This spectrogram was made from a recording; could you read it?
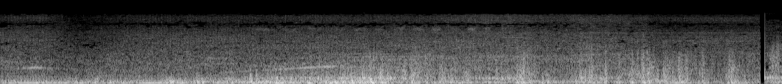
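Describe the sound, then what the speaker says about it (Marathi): Road traffic on a Marathi highway drive toward a company, a continuous roar of passing vehicles and engine rumble with wind buffeting the microphone, steady and fairly loud throughout. "बघू शकता तुम्ही, ट्रॅफिक लागलेलं आहे थोडं."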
